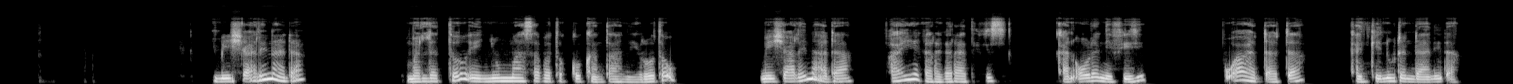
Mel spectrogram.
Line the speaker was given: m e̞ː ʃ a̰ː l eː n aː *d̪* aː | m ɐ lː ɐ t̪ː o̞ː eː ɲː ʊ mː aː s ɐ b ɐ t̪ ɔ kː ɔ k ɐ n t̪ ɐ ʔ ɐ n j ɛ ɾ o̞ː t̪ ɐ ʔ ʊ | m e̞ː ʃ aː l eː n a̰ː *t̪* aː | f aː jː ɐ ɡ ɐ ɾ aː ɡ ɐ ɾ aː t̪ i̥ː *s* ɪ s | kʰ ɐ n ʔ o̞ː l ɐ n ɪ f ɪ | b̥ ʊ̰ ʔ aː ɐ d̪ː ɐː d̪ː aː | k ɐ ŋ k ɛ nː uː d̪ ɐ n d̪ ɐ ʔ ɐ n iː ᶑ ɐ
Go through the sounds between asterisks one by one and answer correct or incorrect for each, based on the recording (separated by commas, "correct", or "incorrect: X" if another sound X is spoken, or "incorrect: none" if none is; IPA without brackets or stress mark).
correct, incorrect: d̪, incorrect: f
